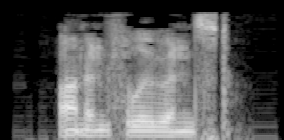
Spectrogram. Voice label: "uninfluenced", English; adjectives

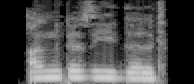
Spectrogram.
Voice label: "angesiedelt", German; adjectives

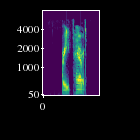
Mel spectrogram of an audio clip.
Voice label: "prepared", english; adjectives

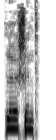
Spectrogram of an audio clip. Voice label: "löschend", German; adjectives

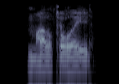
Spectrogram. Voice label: "multilead", English; adjectives

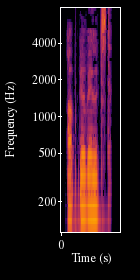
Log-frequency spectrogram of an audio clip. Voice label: "abgewälzt", German; adjectives

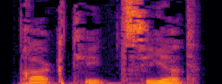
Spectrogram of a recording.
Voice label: "praktiziert", German; adjectives

